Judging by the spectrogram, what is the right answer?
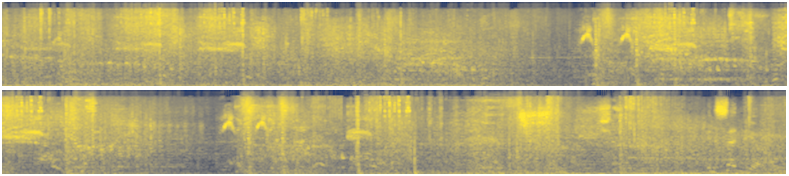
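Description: Fire and blast spells from Hogwarts Legacy go off in rapid repeated booms and crashes on hard mode, dense and loud throughout, under a person's voice.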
